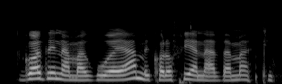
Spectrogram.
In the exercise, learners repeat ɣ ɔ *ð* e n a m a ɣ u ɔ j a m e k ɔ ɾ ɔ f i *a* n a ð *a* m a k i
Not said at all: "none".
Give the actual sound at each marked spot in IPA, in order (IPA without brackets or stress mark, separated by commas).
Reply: ð, a, a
